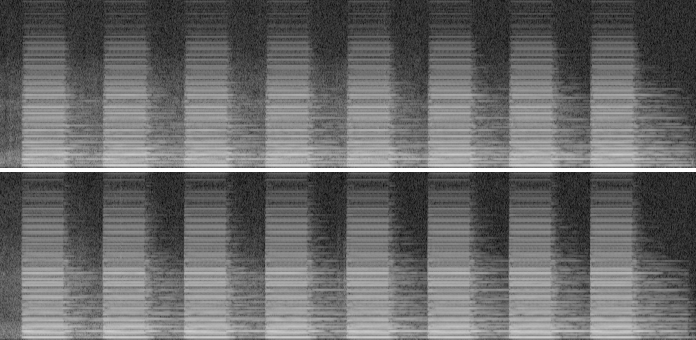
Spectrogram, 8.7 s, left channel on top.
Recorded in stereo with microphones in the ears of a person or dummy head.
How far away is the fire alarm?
About 6.5 m.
